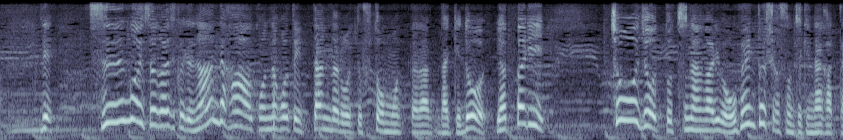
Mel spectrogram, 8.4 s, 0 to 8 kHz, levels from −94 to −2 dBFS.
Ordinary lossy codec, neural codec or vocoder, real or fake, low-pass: none; none; real; 7.2 kHz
